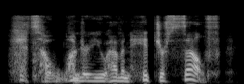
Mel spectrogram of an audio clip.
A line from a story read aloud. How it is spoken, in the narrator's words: he mutters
